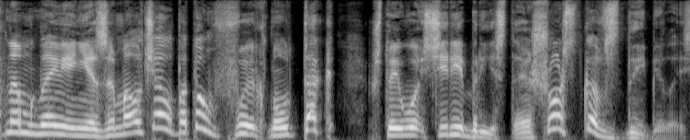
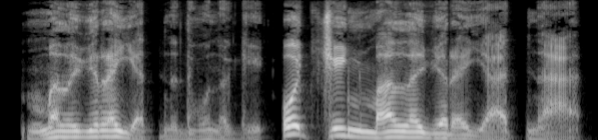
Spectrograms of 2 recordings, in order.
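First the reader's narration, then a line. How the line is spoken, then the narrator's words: Creaky rasp. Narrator (Russian): проскрипел он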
